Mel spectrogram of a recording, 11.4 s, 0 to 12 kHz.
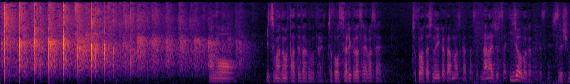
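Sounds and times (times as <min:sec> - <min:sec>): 
audience applause: 0:00.0 - 0:05.0
speech: 0:04.2 - 0:11.4.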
